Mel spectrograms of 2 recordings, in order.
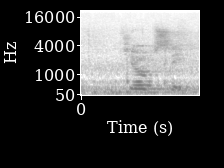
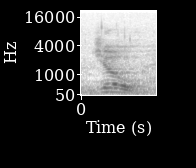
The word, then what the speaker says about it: Job: Josie. Josie? Job, Job. like the book of I'm Job.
